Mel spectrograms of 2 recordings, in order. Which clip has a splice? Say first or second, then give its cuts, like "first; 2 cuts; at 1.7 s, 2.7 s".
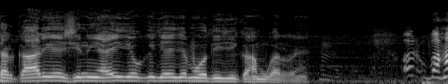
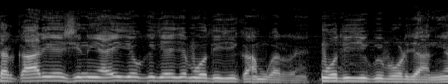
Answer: second; 1 cut; at 3.2 s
